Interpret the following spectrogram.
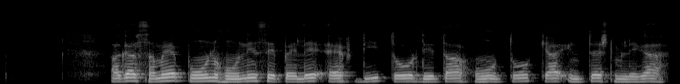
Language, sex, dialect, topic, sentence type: Hindi, male, Garhwali, banking, question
